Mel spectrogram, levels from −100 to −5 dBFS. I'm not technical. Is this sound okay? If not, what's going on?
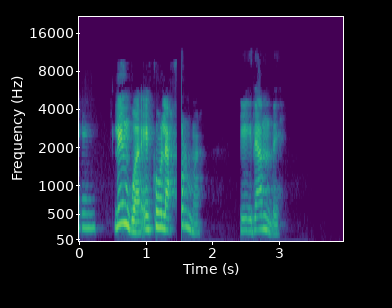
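No. An input switched to a poorer device is the likely cause of what you hear from the start to about 1.55 s. The sound is duller, with nothing above 9.3 kHz, and has faint background noise. A brief gap of about 80 ms comes before it clears and shifts in loudness.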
